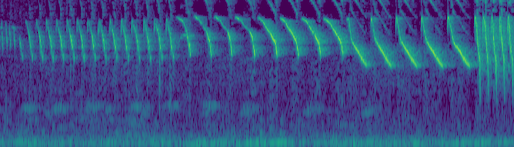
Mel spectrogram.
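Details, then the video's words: Young-canary training song: a long one-breath run of rapid downslurred whistled notes, about three per second, sweeping high to mid pitch, shifting into longer descending slurs and ending in a dense high buzzy burst; faint low hum beneath. "KENARI GACOR NEMBAK TAJAM , DURASI PANJANG SATU NAFAS || CUIT CUIT MASTERAN KENARI PAUD AGAR BUNYI"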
